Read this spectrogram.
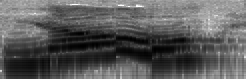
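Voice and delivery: loud, high no of dismissal; emphatic no. Real, not acted. Rejecting the productivity excuse, emphatic. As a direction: shut the idea down.

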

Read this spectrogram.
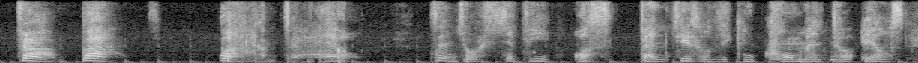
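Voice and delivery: put-on high, strained mousy voice with an odd accent. Host re-enacting his rival's diss track, squeaky mocking imitation. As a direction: imitate a mouse-voiced rival delivering threats. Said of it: "His diss track was like".

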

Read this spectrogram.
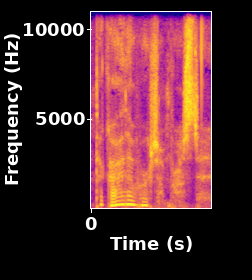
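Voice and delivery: hushed, fast whispered repeat; breathless mock-conspiratorial whisper. Real, not acted. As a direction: whisper it like a secret.

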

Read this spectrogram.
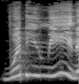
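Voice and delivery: high-pitched, startled question; mock bewilderment. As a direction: imitate being caught totally off guard. Acting out his startled reaction.

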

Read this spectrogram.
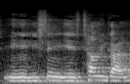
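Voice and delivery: normal talking voice

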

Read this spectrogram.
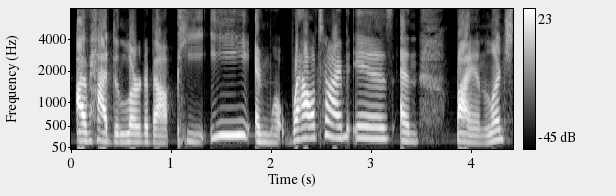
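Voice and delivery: put-on loud, high-pitched ranting kid voice; imitated son's meltdown. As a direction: mimic a five-year-old losing it after school. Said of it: "he just loses his shit".

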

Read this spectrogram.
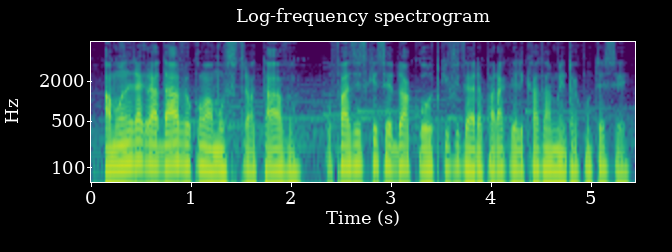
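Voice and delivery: usual speaking voice

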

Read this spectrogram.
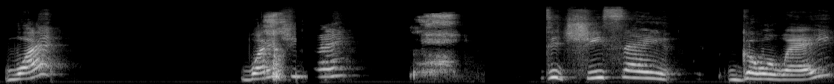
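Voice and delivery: put-on loud, high, slowed old-lady voice, straining to hear; hammed-up confused old woman asking too loud; confused elderly moviegoer. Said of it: "one of the people in the couple would be like".

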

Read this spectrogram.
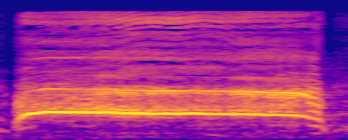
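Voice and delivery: loud, high shriek of terror; mock scream, full throat; imitated scream. Preacher imitates the olive-phobic woman screaming, high and loud. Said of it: "goes screaming and running off".

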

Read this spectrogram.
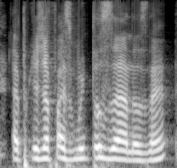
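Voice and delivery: loud, laughing admission. Real, not acted. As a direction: say it through a laugh, loudly. Amused at his own mistake. (rindo, em voz alta)

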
